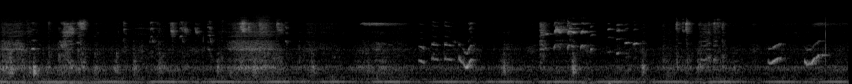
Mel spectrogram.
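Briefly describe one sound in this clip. Small creatures squeak and chirp shrilly through a television speaker.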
